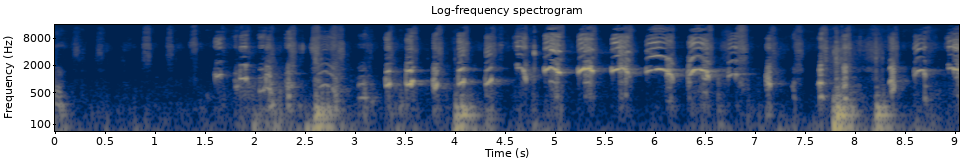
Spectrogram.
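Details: Labrador Retriever puppies, 17 days old, playing in their whelping box indoors: rapid high squeaks, whines and yelps in irregular bursts, some rising and falling, with low thumps and rustling from the litter.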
